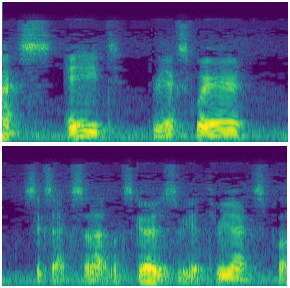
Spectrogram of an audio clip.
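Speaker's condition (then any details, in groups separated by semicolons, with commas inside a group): No condition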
